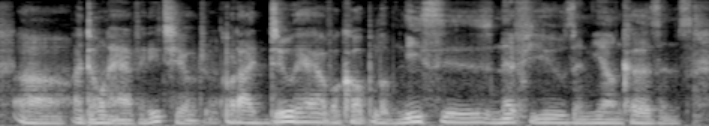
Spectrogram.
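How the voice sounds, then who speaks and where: A man with a Southern US accent speaks at a very deep, low pitch with ordinary pitch variation and hardly any pauses, amid audible room echo and noticeable background noise. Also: moderate pace. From US South. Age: 60s. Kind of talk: inspirational monologue. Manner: halting.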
